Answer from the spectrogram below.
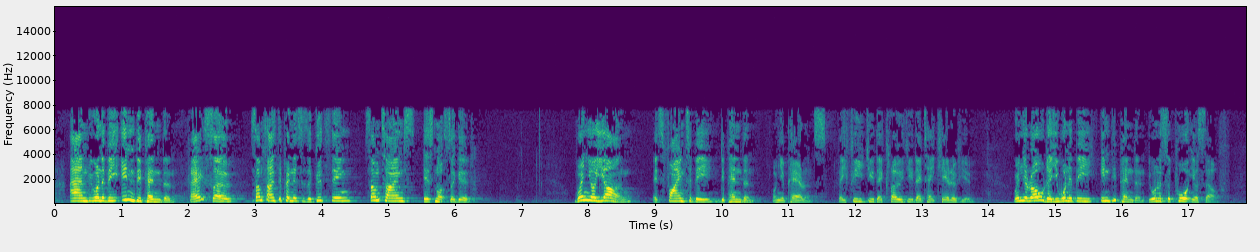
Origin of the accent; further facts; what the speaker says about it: Nigeria; accent: Nigerian; as you've guessed from my accent, my background is Nigerian.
